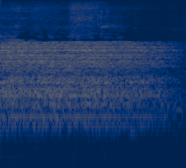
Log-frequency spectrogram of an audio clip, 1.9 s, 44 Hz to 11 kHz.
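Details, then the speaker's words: Amateur radio receiver on 80 m: steady hiss with rough buzz filling the band, fading slightly near end; heavy interference swamping reception, suspected from local powerline infrastructure. "If the conditions are good, I should be able to copy the net. But that's a lot of noise."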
